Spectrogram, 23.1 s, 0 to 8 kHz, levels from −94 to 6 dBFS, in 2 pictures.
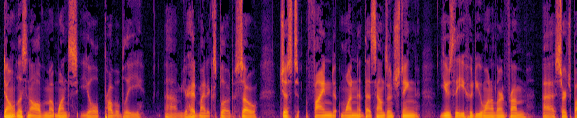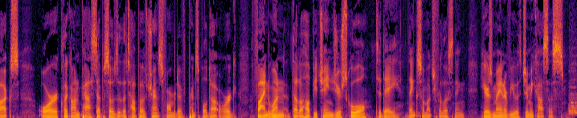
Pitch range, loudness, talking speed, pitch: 90-100 Hz, -18 LUFS, 165 wpm, 95 Hz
